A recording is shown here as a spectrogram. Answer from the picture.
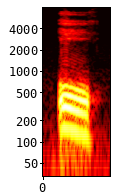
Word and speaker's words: haut: Okay, final T not pronounced, and then this H as previously, you don't pronounce it, so this is haut.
